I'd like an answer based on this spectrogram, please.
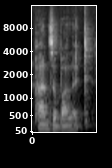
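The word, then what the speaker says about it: Panzerballett: is by the band Panza ballot or Panzer Ballet if you want to be very specific but those guys would pronounce it Panzer mallet so with it with that on the end yeah dance of the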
